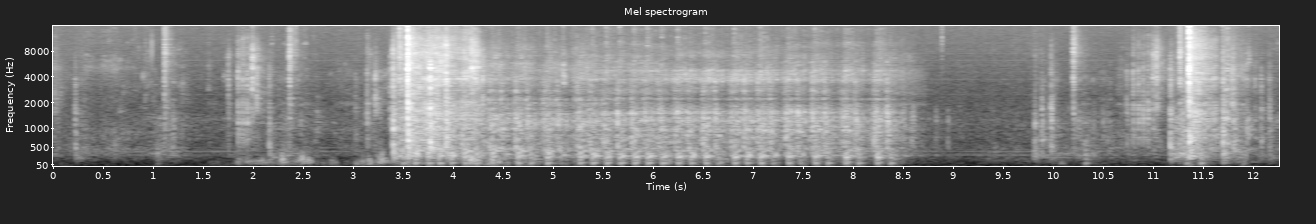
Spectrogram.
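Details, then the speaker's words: 1982 Honda XL250R single, cold, on a little choke, after oil-leak repair and a new battery: several cranking bursts, a brief stumbling catch, more cranking, then it fires; hard cold start. "Oof. It's not liking being cold. There we go."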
